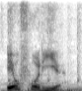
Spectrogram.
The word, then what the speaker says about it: euforia: A próxima palavra seria em espanhol eufória e em português euforia. A diferença entre essas palavras seria que em espanhol a sílaba mais forte seria fó e em português seria ri.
